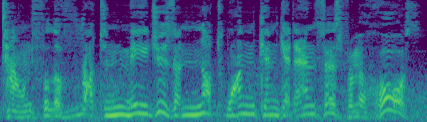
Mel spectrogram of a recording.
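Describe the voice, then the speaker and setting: Game casting: greedy mine boss, high-pitched, slow theatrical lamenting, noisy ambience behind. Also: male voice, animated, vocal fry, heavily acted. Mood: distraught. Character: melodramatic, greedy, self-pitying male mine owner. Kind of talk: dramatic video game dialogue.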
